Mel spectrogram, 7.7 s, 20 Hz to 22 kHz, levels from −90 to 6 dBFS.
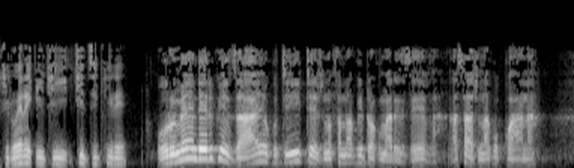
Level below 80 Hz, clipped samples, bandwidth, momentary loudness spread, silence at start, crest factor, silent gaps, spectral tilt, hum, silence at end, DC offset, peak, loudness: -58 dBFS; under 0.1%; 8.4 kHz; 14 LU; 0 s; 18 dB; none; -5.5 dB/octave; none; 0.5 s; under 0.1%; 0 dBFS; -19 LUFS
